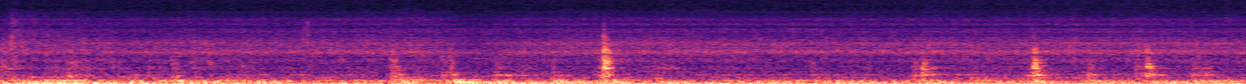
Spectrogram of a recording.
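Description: A vehicle engine idles with a low, steady rumble.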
